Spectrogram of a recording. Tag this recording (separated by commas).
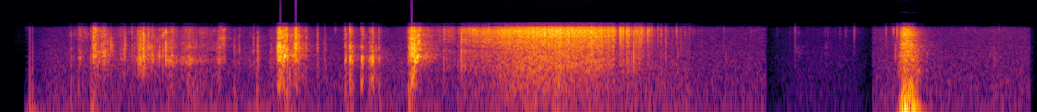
Fire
